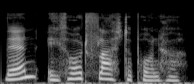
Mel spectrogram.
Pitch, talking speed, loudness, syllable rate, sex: 235 Hz, 185 wpm, -18 LUFS, 5.0 syllables/s, female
